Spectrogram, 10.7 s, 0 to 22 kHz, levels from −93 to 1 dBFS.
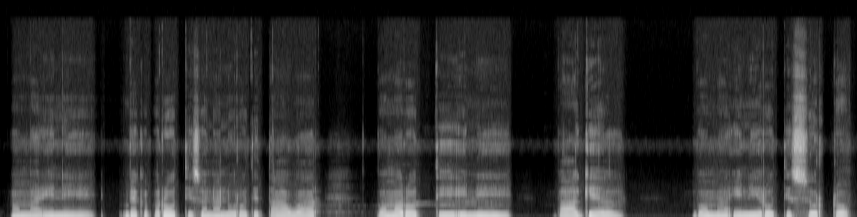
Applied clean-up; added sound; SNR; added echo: none; none; none; none.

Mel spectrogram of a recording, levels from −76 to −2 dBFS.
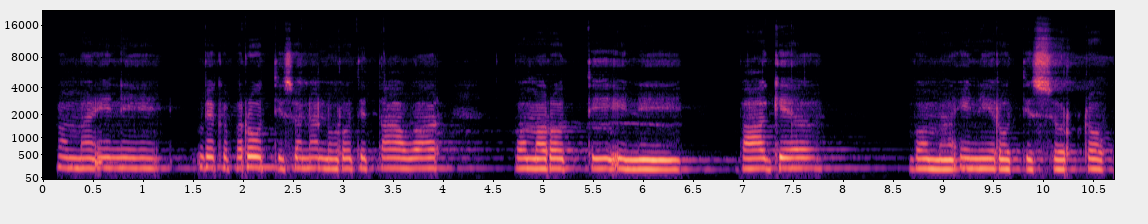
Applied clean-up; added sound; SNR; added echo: none; none; none; reverberation time 0.9 s.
